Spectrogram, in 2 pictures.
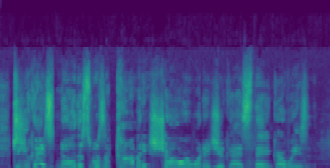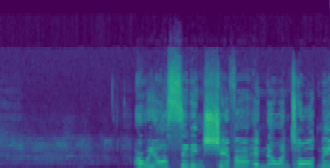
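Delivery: mock outrage at dead room; incredulous. Real, not acted. Roasting a silent audience.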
